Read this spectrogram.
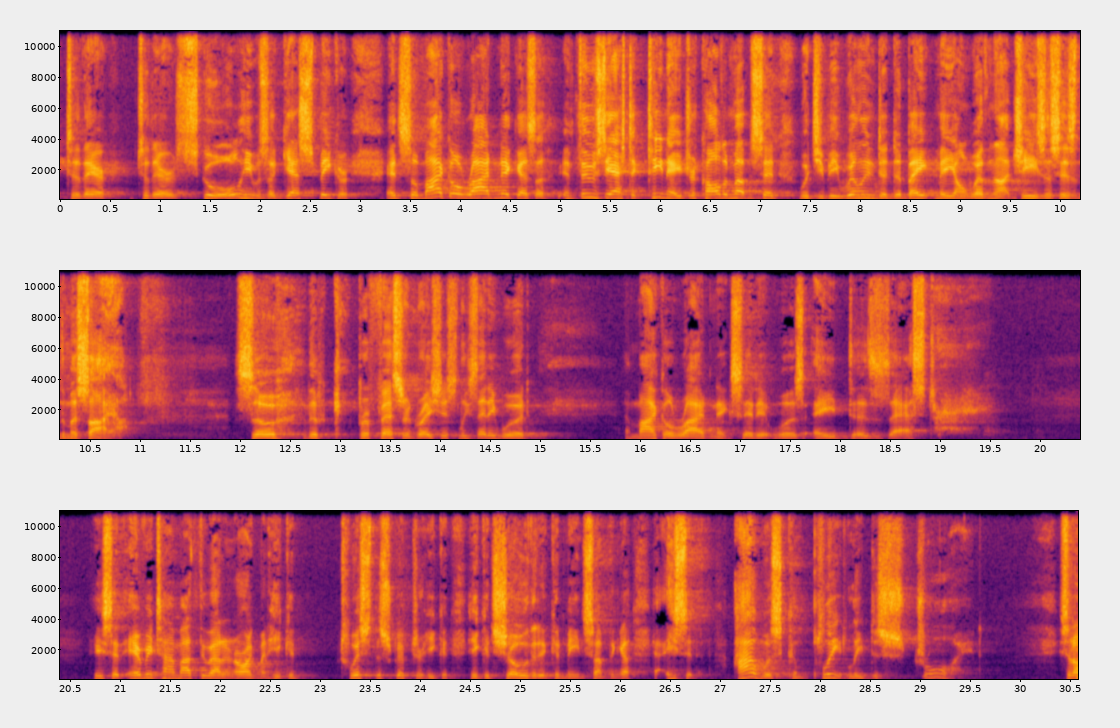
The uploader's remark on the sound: This sermon was delivered on April 17, 2022 at First Baptist Church Hendersonville, NC.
